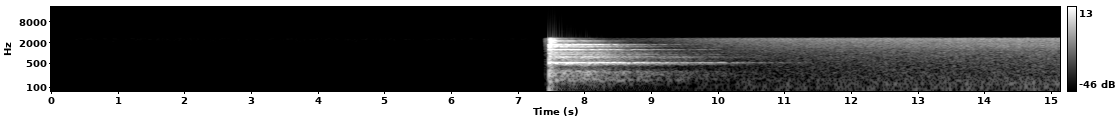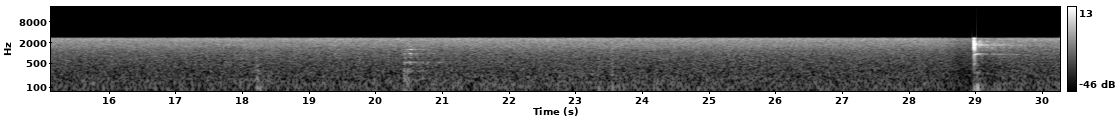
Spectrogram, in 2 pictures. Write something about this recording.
Don't do this without experts present! The sound of a high speed bullet hitting a one centimeter hard steel plate. There were ricochettes!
